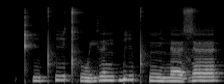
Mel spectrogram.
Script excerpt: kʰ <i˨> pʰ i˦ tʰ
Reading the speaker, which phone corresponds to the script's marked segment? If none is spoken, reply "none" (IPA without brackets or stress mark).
i˨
